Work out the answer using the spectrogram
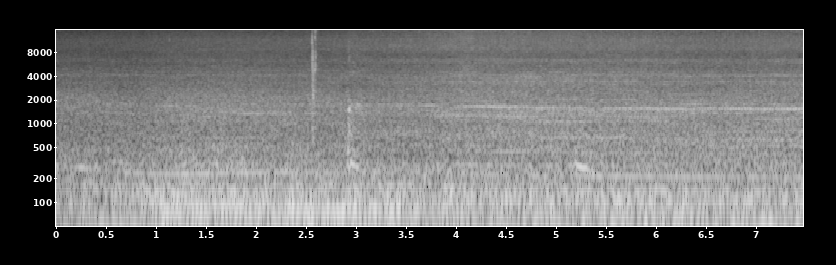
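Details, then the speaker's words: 2003 Honda CR-V after its faulty ECU was repaired and refitted, having failed to start even after fuel pump replacement: catches and settles into an even, steady idle with no stumble or misfire. "ตอนนี้สตาร์ทติดแล้วครับนนู่นสาเหตุแม่กล่องเสียนะครับอันนี้ติด"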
